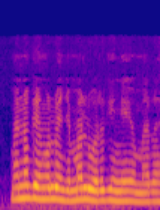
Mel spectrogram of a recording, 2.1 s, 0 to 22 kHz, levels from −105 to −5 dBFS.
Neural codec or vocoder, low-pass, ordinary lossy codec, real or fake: none; 10.8 kHz; AAC, 32 kbps; real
